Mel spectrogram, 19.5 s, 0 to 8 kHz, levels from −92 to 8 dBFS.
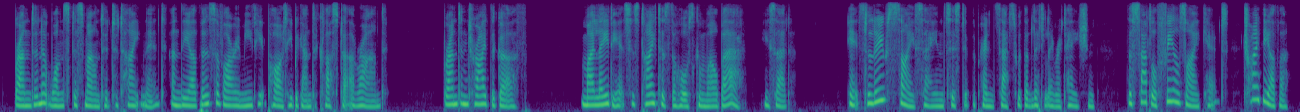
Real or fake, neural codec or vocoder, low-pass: fake; codec, 16 kHz, 4.8 kbps, FACodec; 7.2 kHz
